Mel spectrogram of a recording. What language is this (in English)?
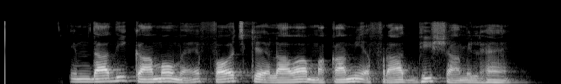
Urdu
